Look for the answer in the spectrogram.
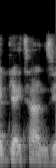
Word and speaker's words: Gaetjens: With G-A-E-T-J-E-N-S. Gaetan? – Yeah, Gaetans.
